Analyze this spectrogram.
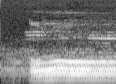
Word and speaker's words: ओम: ओम का उच्चारण ओम, ये प्लुत कहलाएगा।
